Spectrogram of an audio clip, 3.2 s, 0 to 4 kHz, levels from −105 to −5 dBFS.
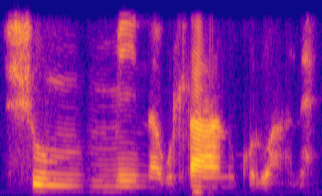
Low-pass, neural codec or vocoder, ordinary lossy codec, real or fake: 3.6 kHz; none; none; real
